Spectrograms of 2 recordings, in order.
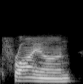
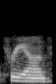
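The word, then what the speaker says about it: prion: This thing is a pryion or pron some people pronounce and it is very weird.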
